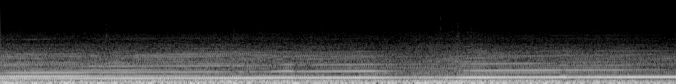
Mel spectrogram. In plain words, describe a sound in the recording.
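Wind rumbles against the car as it drives fast.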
